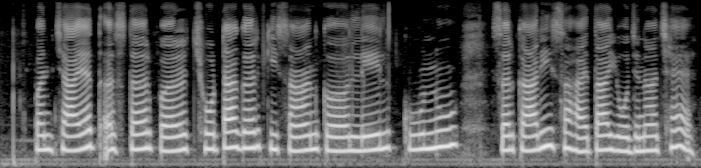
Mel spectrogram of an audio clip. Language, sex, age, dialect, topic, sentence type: Maithili, female, 41-45, Angika, agriculture, question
